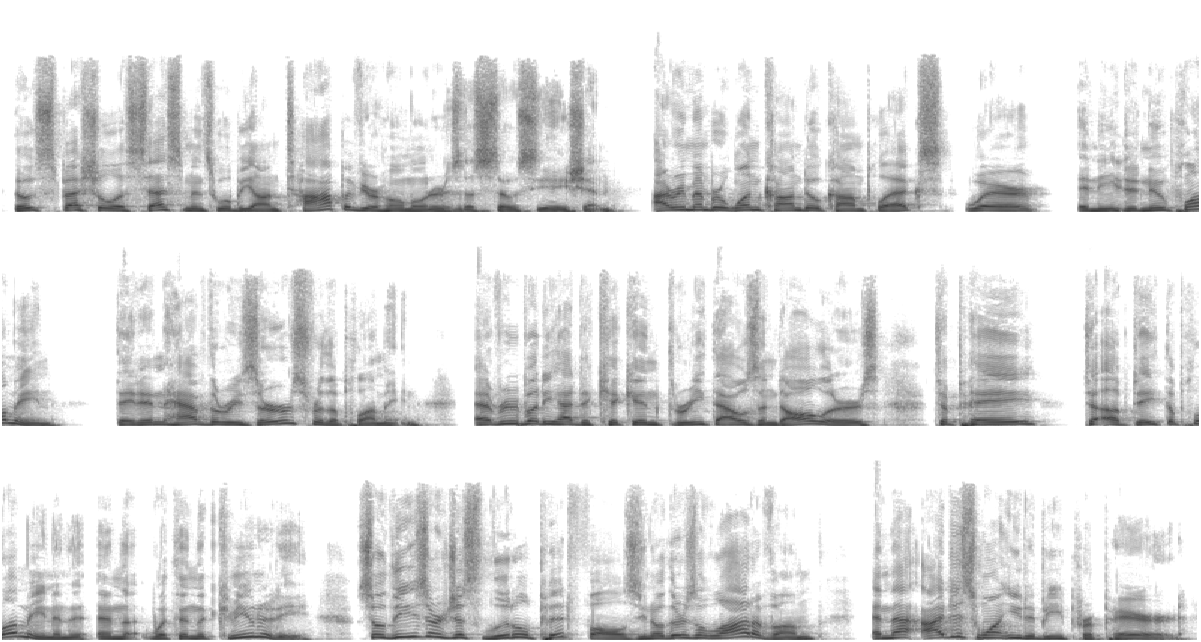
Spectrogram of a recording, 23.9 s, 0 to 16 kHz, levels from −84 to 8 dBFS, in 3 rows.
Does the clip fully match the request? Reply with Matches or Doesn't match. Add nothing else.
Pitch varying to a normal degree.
Doesn't match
